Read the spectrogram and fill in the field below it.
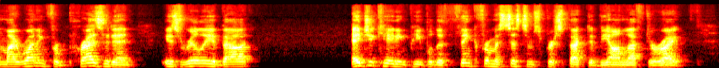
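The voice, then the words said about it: Hoarse, strained voice. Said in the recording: “You can see my throat is getting hoarse.”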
